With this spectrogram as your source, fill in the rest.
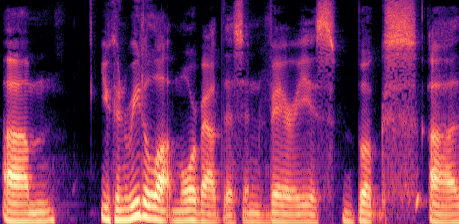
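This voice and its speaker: A man talks as a solo podcast host, explaining in an informal lecturing way. His voice sits fairly low, with plenty of fry and a dark, relaxed tone.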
